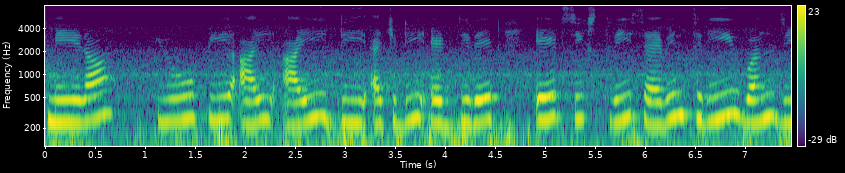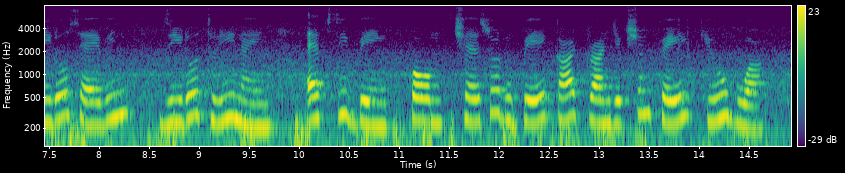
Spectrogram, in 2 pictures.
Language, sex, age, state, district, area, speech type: Urdu, female, 18-30, Delhi, Central Delhi, urban, read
